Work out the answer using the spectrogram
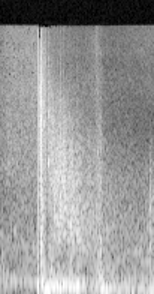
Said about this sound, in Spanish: Y empiezan a tirar la palanca hacia atrás con las dos manos. Percuta el cañón.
